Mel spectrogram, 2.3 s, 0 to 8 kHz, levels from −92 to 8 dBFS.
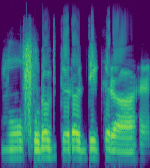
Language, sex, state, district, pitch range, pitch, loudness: Hindi, male, Bihar, Kishanganj, 105-120 Hz, 115 Hz, -14 LUFS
